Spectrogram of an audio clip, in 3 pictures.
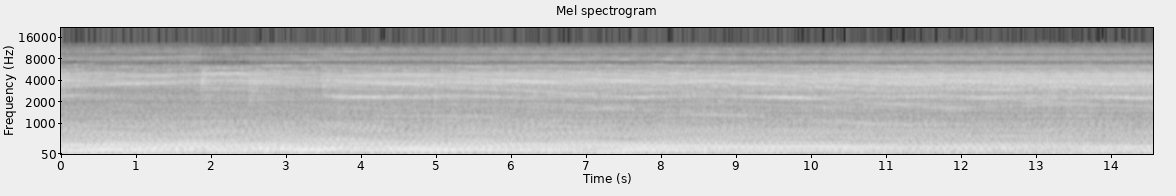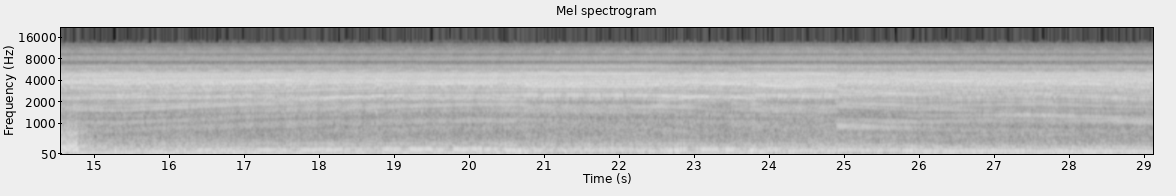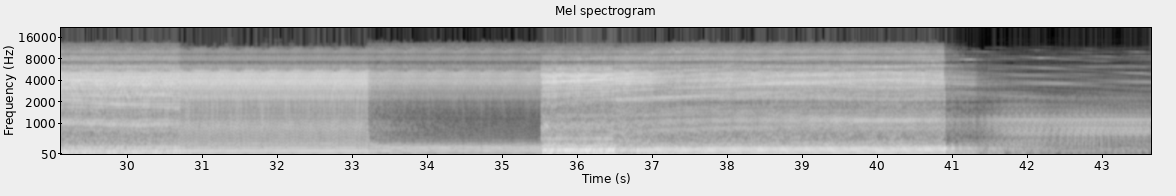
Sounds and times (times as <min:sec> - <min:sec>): Distortion: 0:00.0 - 0:43.6
Effects unit: 0:00.0 - 0:43.6.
